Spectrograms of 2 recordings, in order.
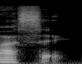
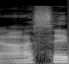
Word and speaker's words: hace: not pronouncing the H you do not pronounce the H in Spanish it's always silent ah Sabian though you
